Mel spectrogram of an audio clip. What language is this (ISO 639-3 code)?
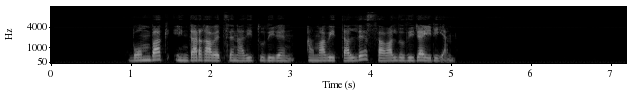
eus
